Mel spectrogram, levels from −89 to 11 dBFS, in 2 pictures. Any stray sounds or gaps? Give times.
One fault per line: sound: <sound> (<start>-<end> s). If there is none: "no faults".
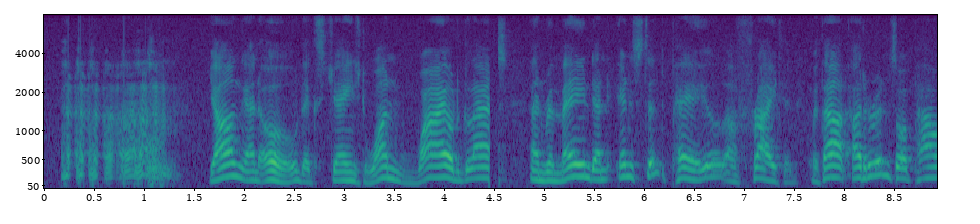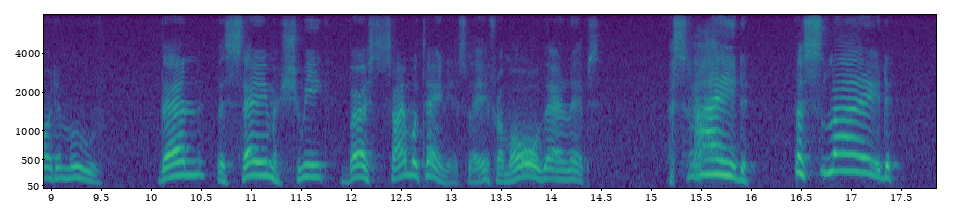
sound: throat clearing (0.2-1.5 s)
sound: dropout (4.5-4.5 s)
